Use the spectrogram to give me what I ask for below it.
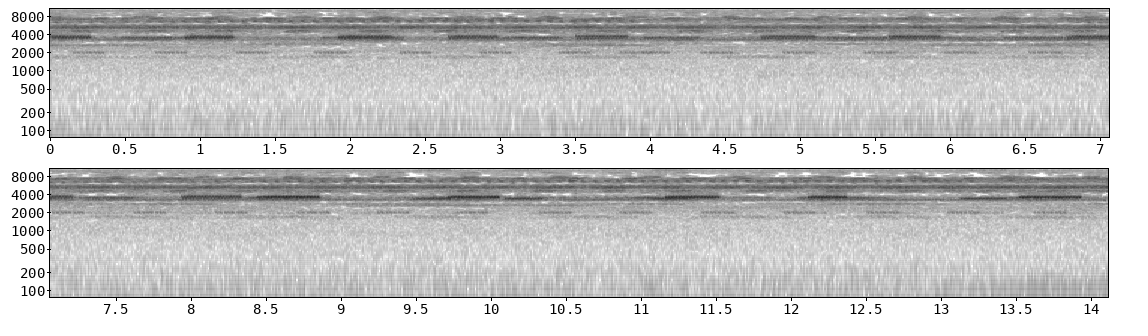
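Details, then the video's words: Crickets chirping in a park on an evening, a dense chorus of high, steady pulsed trills with several overlapping callers and faint low background noise. "Park Serenade: Cricket Sounds in a Peaceful Park"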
